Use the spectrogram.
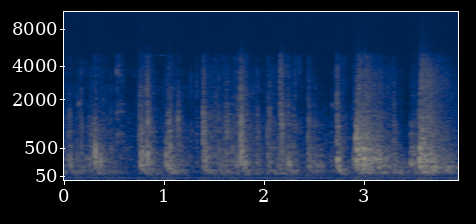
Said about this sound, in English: Okay, open the door.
